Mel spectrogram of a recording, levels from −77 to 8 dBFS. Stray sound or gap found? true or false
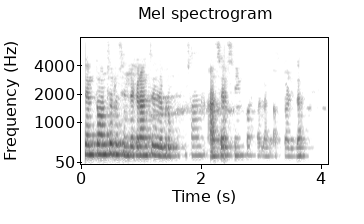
false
